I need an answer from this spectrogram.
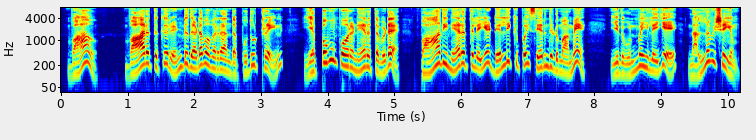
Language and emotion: Tamil, surprised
